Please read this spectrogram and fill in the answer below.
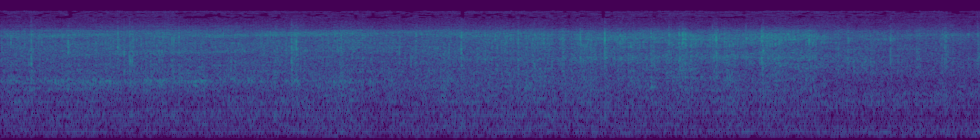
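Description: Faint steady hiss with light crackling ticks from an N scale model train running past on its track.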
